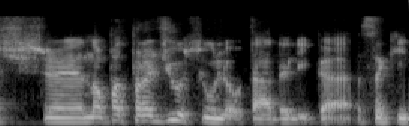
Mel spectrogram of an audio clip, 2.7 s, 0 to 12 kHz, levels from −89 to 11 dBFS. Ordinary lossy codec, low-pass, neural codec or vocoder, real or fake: MP3, 96 kbps; 7.2 kHz; none; real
